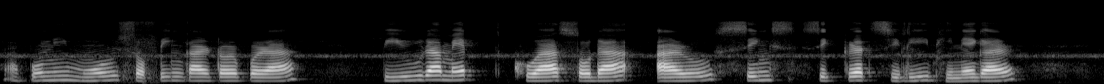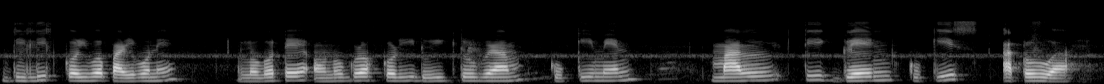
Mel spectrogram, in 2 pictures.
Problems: constant background noise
